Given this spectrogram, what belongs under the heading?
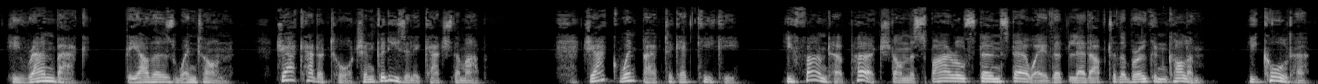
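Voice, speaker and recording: A man reading a children's adventure audiobook aloud in measured, expressive narration. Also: on the low side, slightly rough, dry recording. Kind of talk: scripted storybook narration.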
